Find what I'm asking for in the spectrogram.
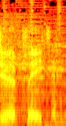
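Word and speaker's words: River Plate: ریور پلات و آرژانتین حرف بزنیم تلفظ درستش ریور پلیته من هی دارم میگم ریور پلیت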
